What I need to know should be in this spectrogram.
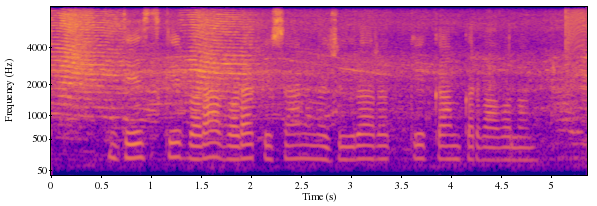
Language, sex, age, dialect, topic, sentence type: Bhojpuri, female, 25-30, Western, agriculture, statement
